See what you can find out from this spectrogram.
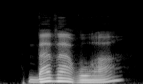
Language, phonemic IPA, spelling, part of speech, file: French, /ba.va.ʁwa/, bavarois, adjective / noun, Fr-bavarois.ogg
- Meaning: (adjective) Bavarian (of, from or relating to the state of Bavaria, Germany); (noun) 1. bavarois (dessert) 2. Bavarian (dialect)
